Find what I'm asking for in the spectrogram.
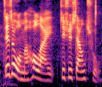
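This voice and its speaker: A woman's voice: fairly high pitch, expressive, brisk, a bit bright. A woman from Taiwan, a guest telling a personal story vividly on a TV variety show. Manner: vivid storytelling, acting out quoted voices. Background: background music.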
